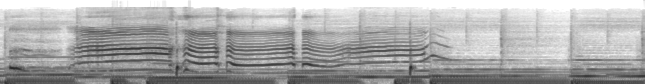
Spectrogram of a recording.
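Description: Background music on an organ-like keyboard, with a high-pitched, wavering crying sound (a comic wail sound effect) laid over it from about a second in until just past four seconds.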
